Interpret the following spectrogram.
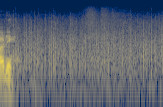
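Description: Rain falling steadily, an even hiss with scattered drops ticking.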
